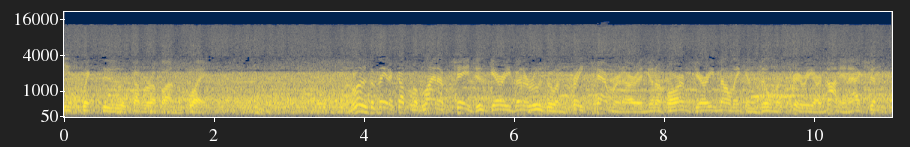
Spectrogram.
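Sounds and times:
muffled crowd murmur: 0.0s - 11.0s.

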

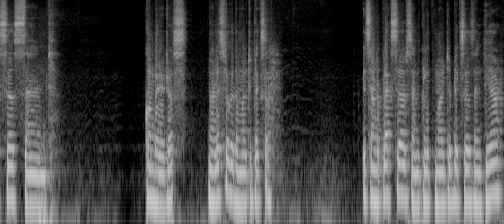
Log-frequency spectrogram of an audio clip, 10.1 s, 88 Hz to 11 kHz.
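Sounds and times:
faint low hum and hiss: 0.0s - 10.0s
person speaking: 2.9s - 5.9s.

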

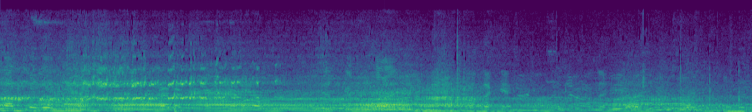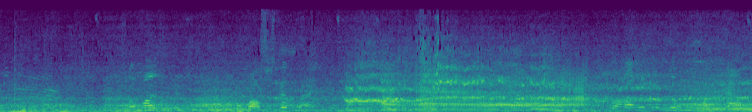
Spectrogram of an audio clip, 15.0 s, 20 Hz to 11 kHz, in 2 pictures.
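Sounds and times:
tyre squeal: 0.0s - 2.9s
car engine revving hard: 0.0s - 15.0s.

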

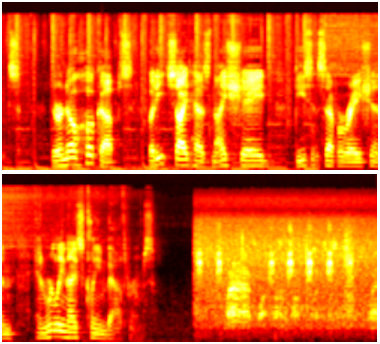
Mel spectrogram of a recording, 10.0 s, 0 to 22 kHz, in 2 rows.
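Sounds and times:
duck quacking: 7.6s - 10.0s.

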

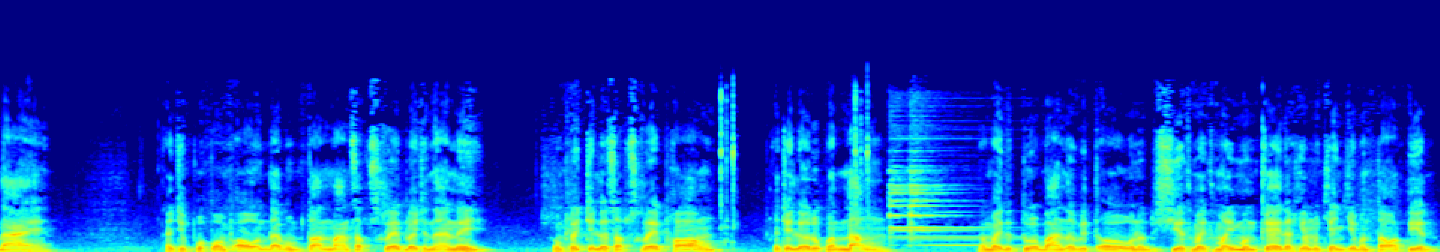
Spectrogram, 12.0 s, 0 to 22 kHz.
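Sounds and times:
speech: 0.0s - 0.6s, 1.4s - 7.5s, 8.2s - 12.0s
notification bell ding: 7.4s - 8.9s.

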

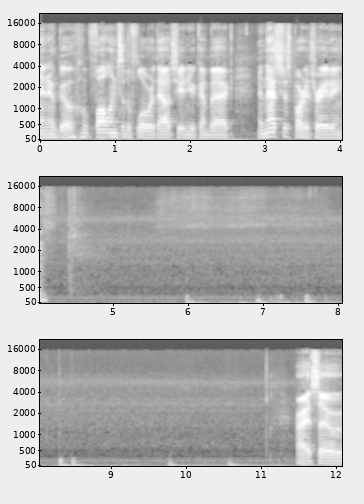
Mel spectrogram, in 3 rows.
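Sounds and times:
low electrical hum: 0.0s - 12.0s
soft dull thumps: 5.8s - 8.9s, 9.7s - 11.0s.

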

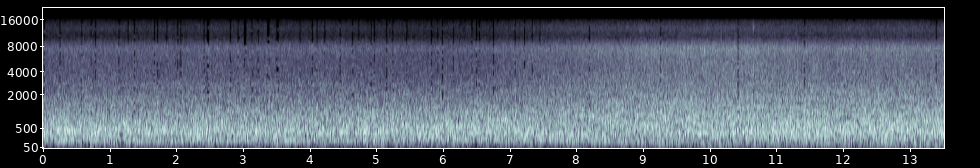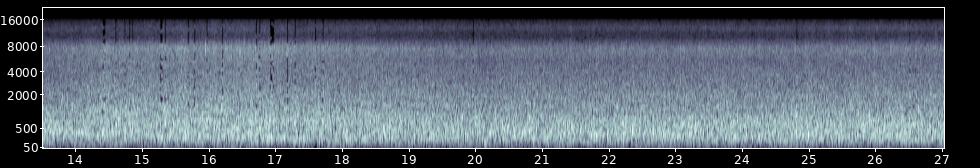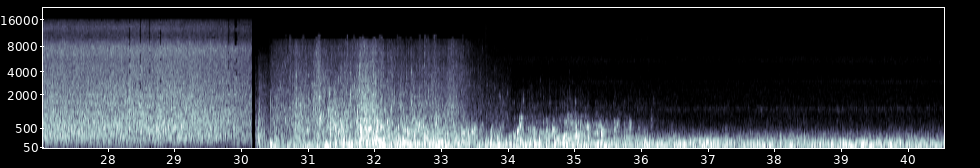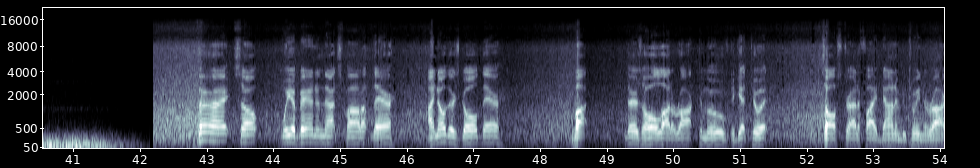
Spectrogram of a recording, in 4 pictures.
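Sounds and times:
water rushing over rocks: 0.0s - 36.3s, 42.2s - 54.0s.

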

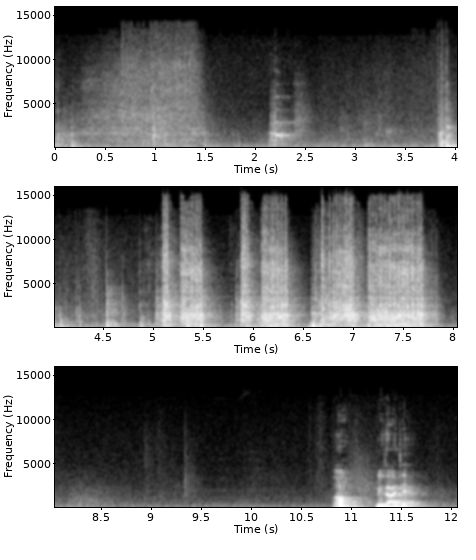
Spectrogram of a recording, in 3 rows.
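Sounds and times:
telephone dial whirring: 5.0s - 7.9s.

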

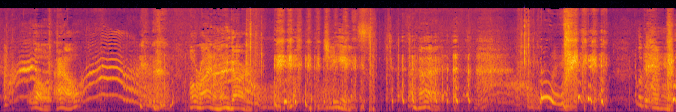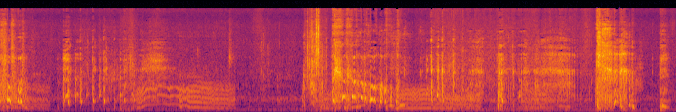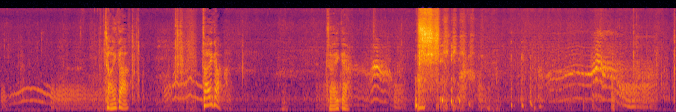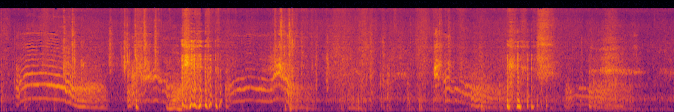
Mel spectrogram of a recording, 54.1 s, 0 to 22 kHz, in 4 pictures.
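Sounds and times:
cat yowling: 0.0s - 0.9s, 1.6s - 2.9s, 34.1s - 35.0s
kitten growling low: 0.0s - 3.5s, 4.3s - 6.9s, 9.5s - 11.3s, 13.4s - 14.7s, 15.4s - 18.3s, 19.6s - 25.1s, 26.7s - 29.2s, 32.7s - 35.5s, 36.5s - 48.1s, 49.2s - 53.5s.

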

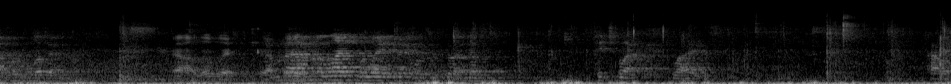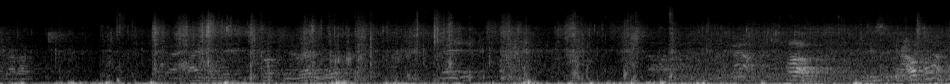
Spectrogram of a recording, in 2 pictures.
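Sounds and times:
footsteps crunching on gravel: 7.2s - 19.0s
footsteps splashing through puddles: 7.3s - 19.0s.

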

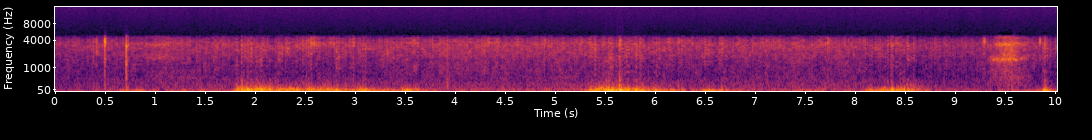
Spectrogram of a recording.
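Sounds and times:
puff of breath on microphone: 9.4s - 10.0s.

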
